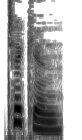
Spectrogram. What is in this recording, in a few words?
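"ticken", English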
